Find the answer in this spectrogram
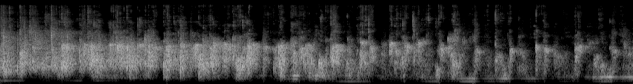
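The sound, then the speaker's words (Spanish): An audience applauds God loudly and steadily, dense overlapping claps forming a sustained wash that thins slightly toward the end as individual claps become more distinct. “Den un fuerte aplauso a Dios, déselo fuerte.”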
